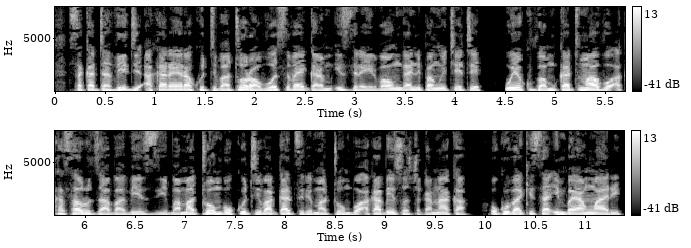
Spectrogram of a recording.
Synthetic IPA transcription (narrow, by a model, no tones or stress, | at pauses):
sakadʱavʱidʱiʔakaɾajiɾakutiʋato̞ɾaʋo̞se̞ʋaiɡʱaɾamuʔis̬rae̞riʋauŋɡanipamwe̞t͡ʃe̞ːte̞ | uje̞kub͡vamukatimaʋo̞ʔakasarud͡zaʋaʋe̞ziʋamato̞mbo̞kut̬iʋaɡʱad͡ziɾe̞mato̞mbo̞akaʋezwaʐakanaka | okuʋakisaʔimbajamwaːɾi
